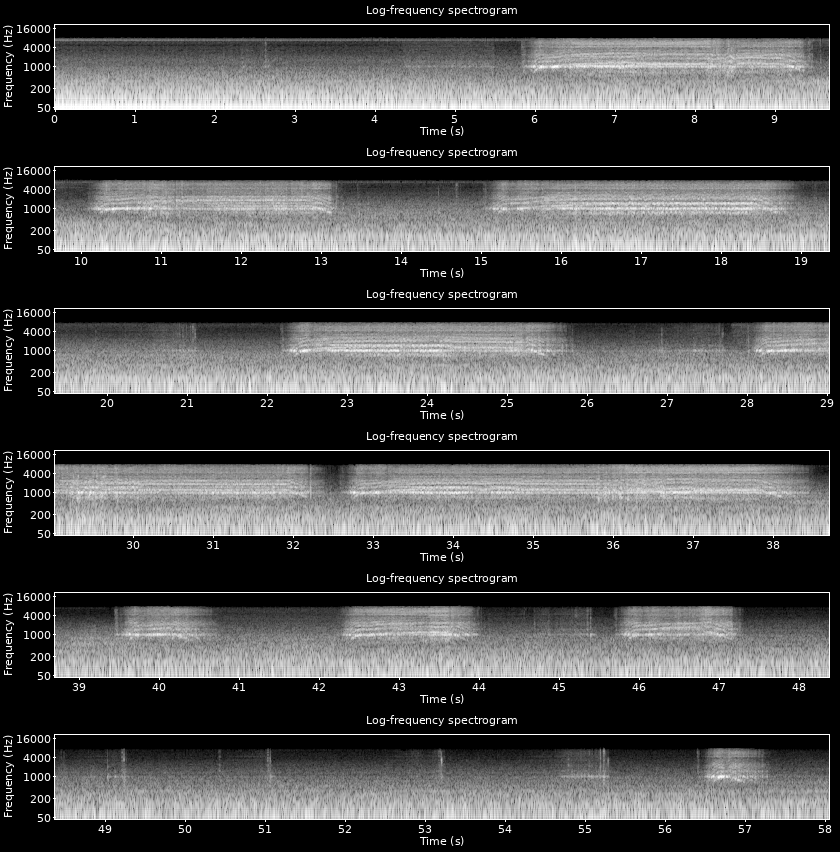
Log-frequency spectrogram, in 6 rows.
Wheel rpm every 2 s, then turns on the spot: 0, 0, 20, 140, 110, 120, 90, 50, 160, 50, 10, 120, 110, 10, 130, 150, 100, 160, 150, 30, 20, 90, 20, 70, 0, 0, 0, 0, 20.
12-14 46-48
